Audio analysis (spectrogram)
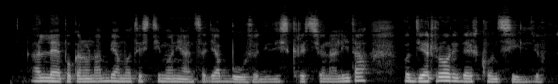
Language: Italian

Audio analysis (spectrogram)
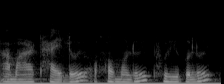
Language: Assamese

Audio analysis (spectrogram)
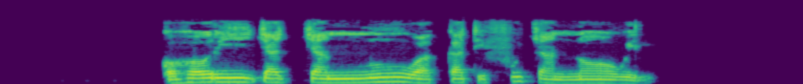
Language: Borgu Fulfulde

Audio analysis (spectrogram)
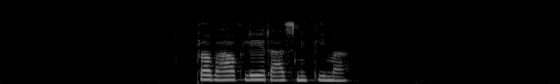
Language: Nepali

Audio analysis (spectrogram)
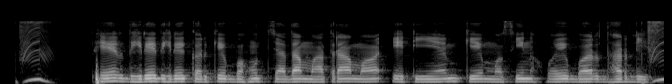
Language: Chhattisgarhi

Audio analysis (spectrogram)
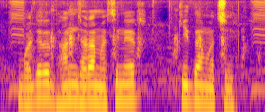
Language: Bangla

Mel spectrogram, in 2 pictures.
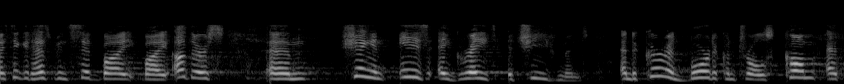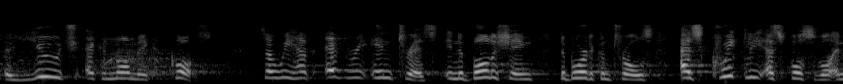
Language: English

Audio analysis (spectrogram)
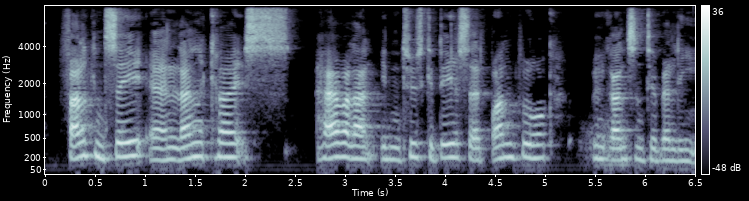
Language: Danish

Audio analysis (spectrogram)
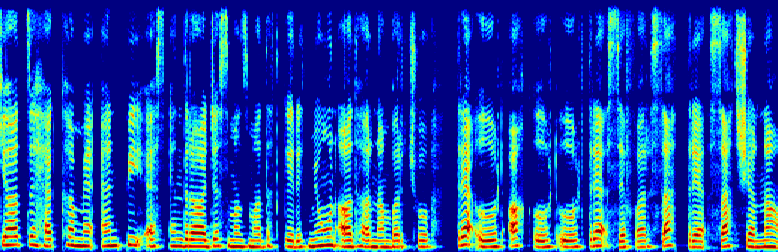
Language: Kashmiri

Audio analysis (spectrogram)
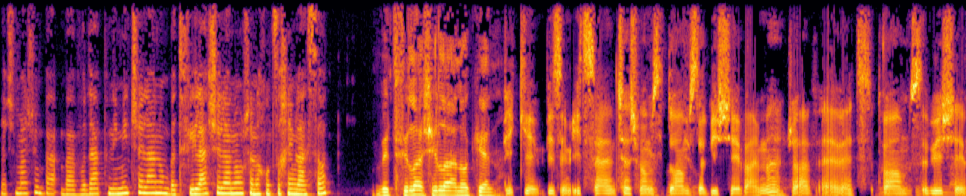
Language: Turkish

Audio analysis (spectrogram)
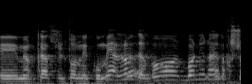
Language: Hebrew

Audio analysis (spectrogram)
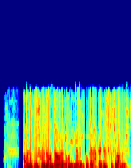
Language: Bangla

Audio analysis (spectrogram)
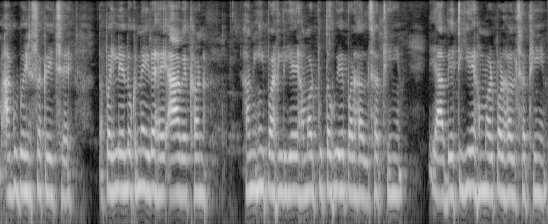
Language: Maithili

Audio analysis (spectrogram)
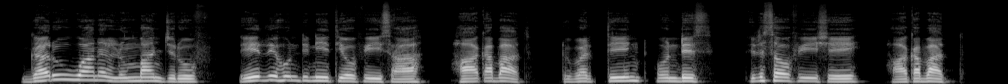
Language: Oromo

